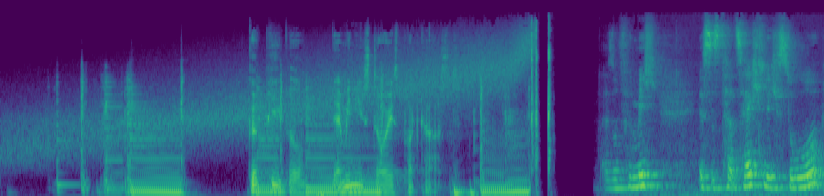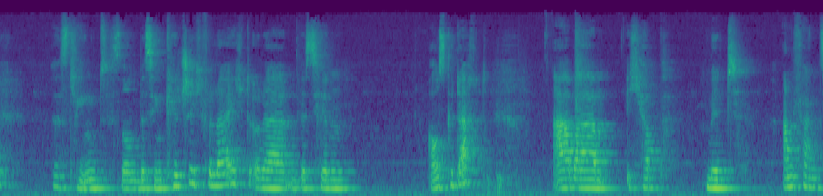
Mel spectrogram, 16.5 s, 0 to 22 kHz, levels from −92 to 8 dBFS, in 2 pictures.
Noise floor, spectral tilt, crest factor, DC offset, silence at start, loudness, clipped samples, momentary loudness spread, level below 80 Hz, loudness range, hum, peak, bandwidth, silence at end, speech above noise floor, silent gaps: -47 dBFS; -5 dB/octave; 22 dB; under 0.1%; 0.35 s; -22 LUFS; under 0.1%; 17 LU; -44 dBFS; 3 LU; none; 0 dBFS; 16.5 kHz; 0 s; 26 dB; 5.75-5.92 s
